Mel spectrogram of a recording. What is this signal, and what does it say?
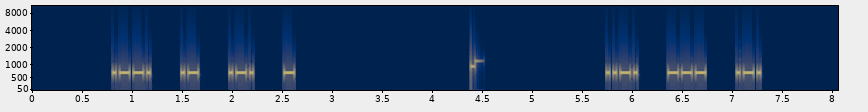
Morse code, heard as a keyed tone, about 36 wpm, spaced as for 20 wpm, 690 Hz. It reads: PART FOR
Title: 3x Character Spacing - Top 500 Words - 35wpm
